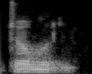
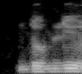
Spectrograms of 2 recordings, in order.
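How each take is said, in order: First: "ডবল ইউ" in full, double then you; uncontracted "ডবল ইউ"; corrected W. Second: "ডব্লিউ" squeezed into dobliu, no middle vowel; contracted "ডব্লিউ"; wrong contracted W. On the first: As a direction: keep the vowel before l in "ডবল ইউ". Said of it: "ডব্লিউ না, ডবল ইউ". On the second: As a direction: run "ডব্লিউ" together with a bl cluster. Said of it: "ডব্লিউ না". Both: Shown as a demonstration.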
